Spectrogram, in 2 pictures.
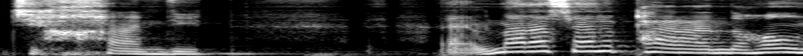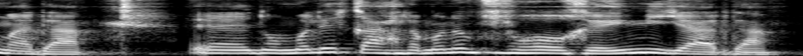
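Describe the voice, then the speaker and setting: A man voicing a small friendly talking bird in a children's storybook, speaking high and eager. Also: very animated. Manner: bright, eager, high-pitched.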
